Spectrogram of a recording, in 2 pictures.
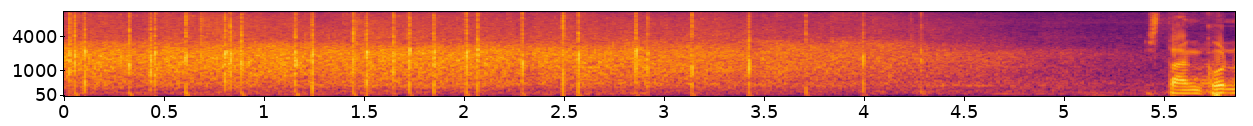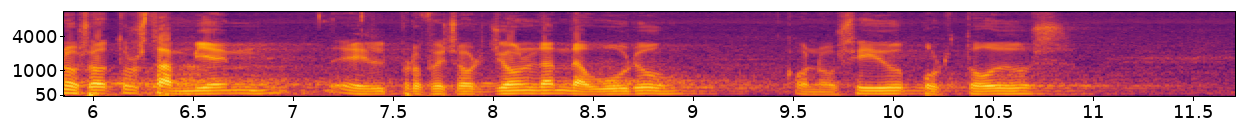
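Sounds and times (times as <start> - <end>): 
welcoming applause: 0.0 - 4.8
speech: 5.4 - 11.0.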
